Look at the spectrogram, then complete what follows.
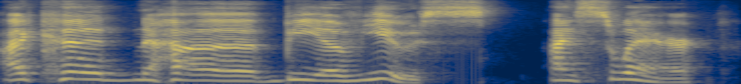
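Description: A man's voice: high voice, animated, extremely slow, a bit bright, pitched above the performer's own voice, heavily acted. A man doing a stammering, twitchy little soldier. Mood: nervous stammering. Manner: stammering, hesitant, pleading. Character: twitchy, nervous, underfed low-ranking male soldier.

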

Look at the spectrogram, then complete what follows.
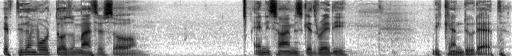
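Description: A man's voice: on the low side, creaky. Man preaching in a reverberant hall. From Iran, near the Turkish border. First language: Azeri. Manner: earnest, halting non-native English, grows animated while telling his story. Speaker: guest speaker. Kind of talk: church testimony and talk.

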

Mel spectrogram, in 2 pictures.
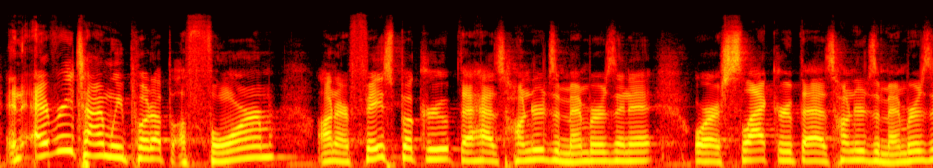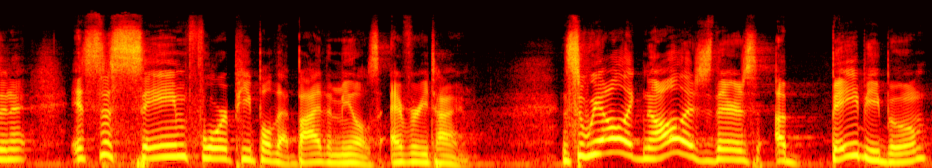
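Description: A man's voice: high voice, moderate pace. A man, preaching a candid, humorous sermon as pastor. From Minnesota, USA. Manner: animated, candid, humorous, acts out dialogues.

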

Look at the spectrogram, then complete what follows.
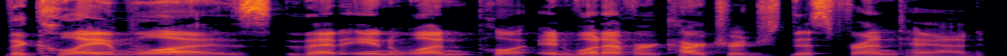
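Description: A man's voice: on the low side, animated, slow. A man hosting a podcast, telling things in a casual, conversational storytelling way. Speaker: podcast host.

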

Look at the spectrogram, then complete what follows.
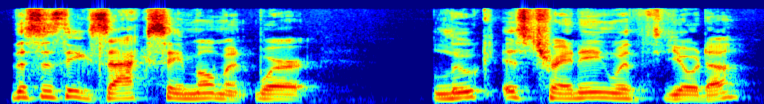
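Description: A man with an average-pitched voice co-hosts an informal discussion. He recaps scenes in everyday language and acts out short lines from the characters along the way. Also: normal speed. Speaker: podcast co-host. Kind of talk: casual chat, retelling scenes from shows and films.

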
